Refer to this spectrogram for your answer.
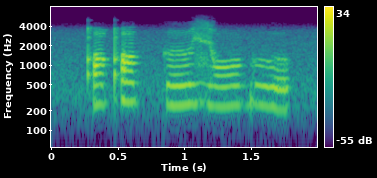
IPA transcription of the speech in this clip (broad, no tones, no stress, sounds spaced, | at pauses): qʼ ʌ qʼ ʌː kː əː ʑ ɔː ɡ ʊː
